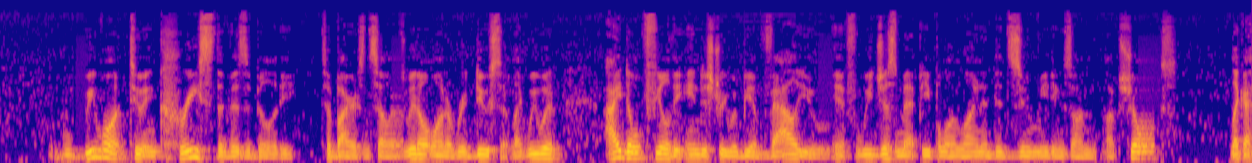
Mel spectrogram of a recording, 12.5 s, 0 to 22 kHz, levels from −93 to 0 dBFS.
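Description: Overdone noise removal runs through the whole speech clip: the reduction is set so hard that bands near the noise estimate are pulled down or switched off, taking quiet parts of the voice with them. The background drops and breaks up into twinkling specks.

AAC frame loss with concealment then strikes four times. The decoder fills each gap from the last good spectrum, leaving a smeared, phasey patch. The first is at 0.78–0.88 s, just before "want to increase the". The second is at 3.94–4.05 s, after "visibility to buyers and". The third is at 8.21–8.33 s, between "industry would be of" and "if we just met". The fourth and longest, about 128 ms, is at 11.40–11.60 s. The shorter gaps of about 85 ms fit two lost frames, and the last fits three.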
